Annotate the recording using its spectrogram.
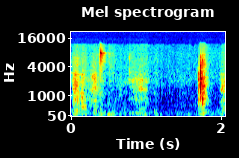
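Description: Near silence, with a single short click near the end.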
